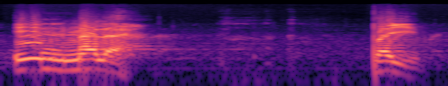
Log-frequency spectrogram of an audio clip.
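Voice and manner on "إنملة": إنملة said inmala, hamza with kasra, mim with fatha; short i at the start of إنملة. Shown as a demonstration. Teacher gives students the third reading, إنملة with opening i. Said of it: "كسر الهمزة وفتح الميم".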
